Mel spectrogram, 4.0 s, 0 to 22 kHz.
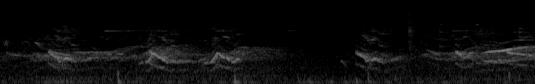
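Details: Australian magpies carolling in Beverly Hills, Sydney, Australia, during August 2015: repeated swooping, downward-gliding fluted phrases in bursts roughly every half second, with a brief lull midway and a rising whistle at the close.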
